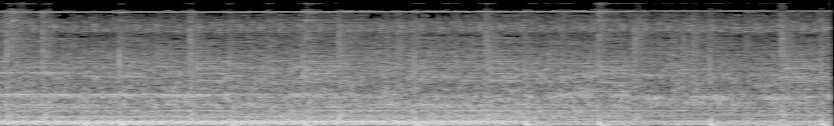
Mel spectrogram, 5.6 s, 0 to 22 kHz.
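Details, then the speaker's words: BMW N62 V8 started after replacing PCV/CCV valve diaphragm (old one almost torn), meant to fix rough idle and tailpipe smoke: engine catches and settles into a steady, even low idle with no stumble or misfire. "it should idle better than before and the tailpipe should stop smoking if it did before this"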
